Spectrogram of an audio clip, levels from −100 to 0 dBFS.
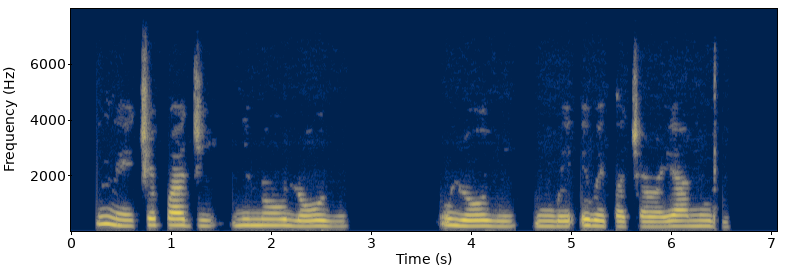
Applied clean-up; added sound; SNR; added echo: none; none; none; none.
